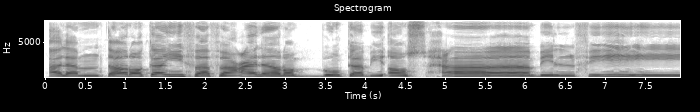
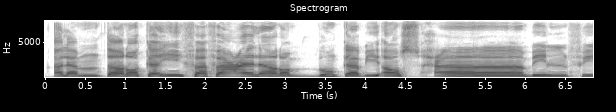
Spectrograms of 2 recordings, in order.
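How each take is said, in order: First: Slow, drawn-out Quranic chanting of بأصحاب الفيل; melodic recitation. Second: Slow, drawn-out Quranic chanting of فعل and الفيل; melodic recitation. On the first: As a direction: chant the verse slowly and higher, stretching every vowel. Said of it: "আরেকবার পড়েন". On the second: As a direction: chant the verse slowly and higher, stretching the vowels. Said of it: "reading কেমন হয় দেখেন". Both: Shown as a demonstration.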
